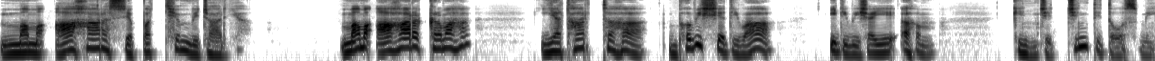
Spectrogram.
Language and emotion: Sanskrit, fearful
